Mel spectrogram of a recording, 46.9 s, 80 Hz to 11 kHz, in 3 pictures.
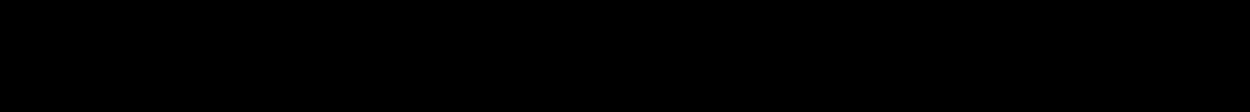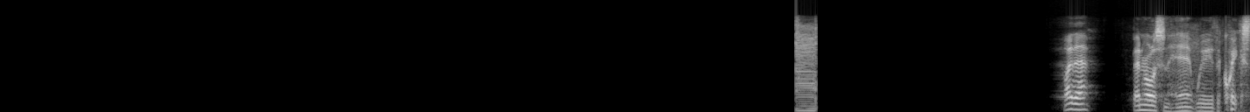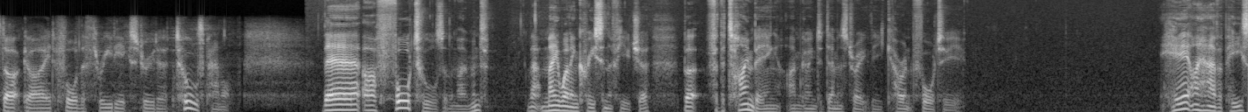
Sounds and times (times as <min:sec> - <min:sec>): Music: 0:25.6 - 0:25.8
Speech: 0:28.9 - 0:34.2, 0:35.3 - 0:43.4, 0:45.8 - 0:46.8.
